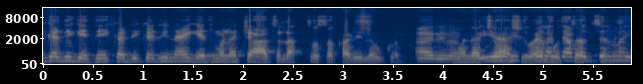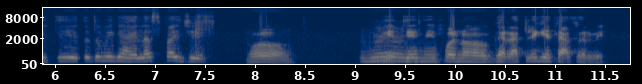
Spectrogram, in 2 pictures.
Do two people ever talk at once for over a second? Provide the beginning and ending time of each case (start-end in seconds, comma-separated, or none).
4.1-5.9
